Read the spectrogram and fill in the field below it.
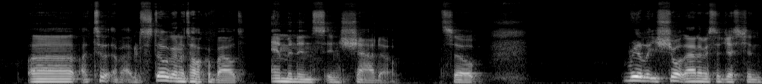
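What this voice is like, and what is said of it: Sick, congested voice. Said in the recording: “I might sound a little sick, that's because I am ... I have a cold.”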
